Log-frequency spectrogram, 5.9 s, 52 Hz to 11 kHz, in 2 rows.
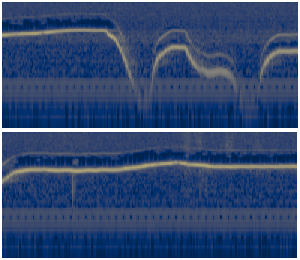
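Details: Silvertone 4586 tube radio, just recapped, tuning the AM band: high whistling tone swooping up and down, no stations, quieter on shortwave; one 6F6G output tube barely lit.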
